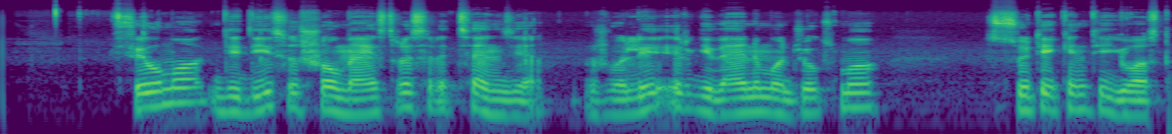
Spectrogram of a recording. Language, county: Lithuanian, Vilnius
